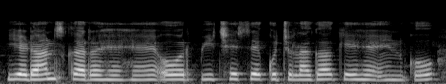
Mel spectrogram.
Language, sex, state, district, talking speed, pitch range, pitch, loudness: Hindi, female, Uttar Pradesh, Lalitpur, 175 wpm, 220-235 Hz, 230 Hz, -17 LUFS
